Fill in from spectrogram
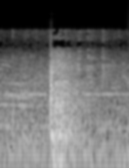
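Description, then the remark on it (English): A man slaps a table with his hand in delight: a single loud, sharp slap, a quick smack with a short fading tail, rising above a steady low background hum. “Frank slaps the table in delight.”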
